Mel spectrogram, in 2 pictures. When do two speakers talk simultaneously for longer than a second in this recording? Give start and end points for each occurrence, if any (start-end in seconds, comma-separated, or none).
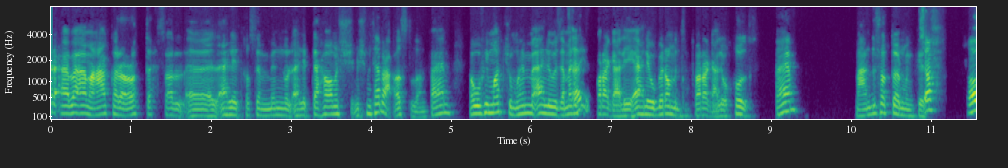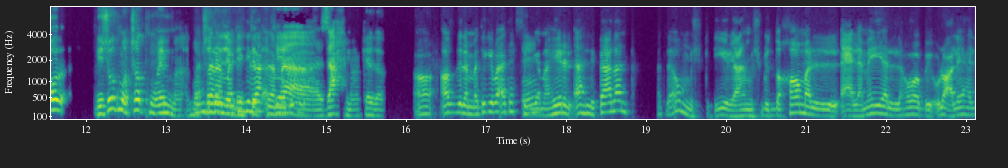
13.3-14.8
